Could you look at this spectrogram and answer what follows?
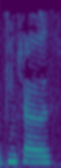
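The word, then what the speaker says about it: pintxos: Well, especially with the food at Estadio, like the pinchos, right? – Exactly. – Did I say that correctly? – No, definitely. – Okay, good, thank God.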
